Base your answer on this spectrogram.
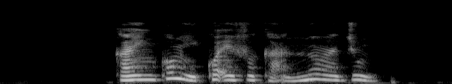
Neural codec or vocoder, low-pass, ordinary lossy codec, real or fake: none; 7.2 kHz; AAC, 48 kbps; real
